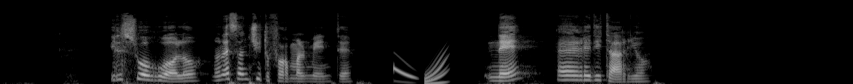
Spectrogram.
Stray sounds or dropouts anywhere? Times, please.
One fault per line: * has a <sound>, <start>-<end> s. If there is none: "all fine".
* has a chirp, 3.9-4.5 s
